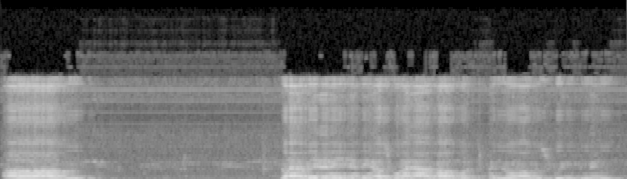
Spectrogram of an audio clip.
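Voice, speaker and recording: Casting: man, vlog host, mellow tone, hesitant chatty delivery, recorded from afar in an echoey room. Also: on the high side, fast. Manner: hesitant, many fillers and restarts. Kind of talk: casual travel vlog chat. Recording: echoey room, distant mic, faint noise.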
